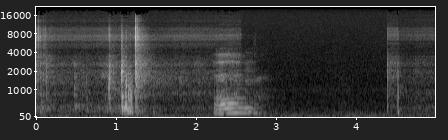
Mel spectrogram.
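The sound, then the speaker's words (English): A kitchen fridge door opening and closing: a few quick clunks and rattles, a short tonal creak, a pause, then one soft thump as it shuts. “It was the fridge.”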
